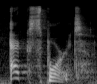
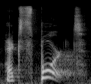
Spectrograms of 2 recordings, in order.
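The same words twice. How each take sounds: First: The stress is on the first syllable. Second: The stress is on the second syllable. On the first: It is a noun: a thing sent to another country. "As a noun, we put the stress on the first syllable" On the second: It is a verb: to send something to another country. "But as a verb, we put the stress on the second syllable"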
